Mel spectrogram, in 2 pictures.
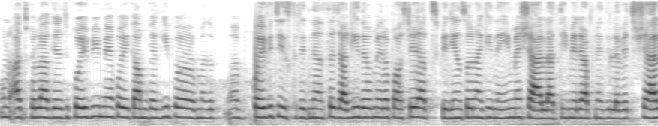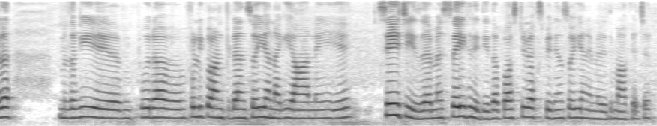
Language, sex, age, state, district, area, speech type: Dogri, female, 18-30, Jammu and Kashmir, Udhampur, rural, spontaneous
